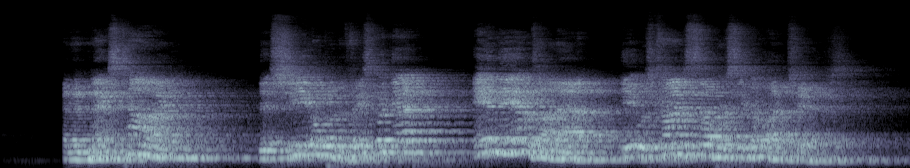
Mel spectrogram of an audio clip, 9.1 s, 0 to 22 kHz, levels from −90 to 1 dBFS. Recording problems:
room echo; strong; dies away in 1.8 s
off-mic speech; far

